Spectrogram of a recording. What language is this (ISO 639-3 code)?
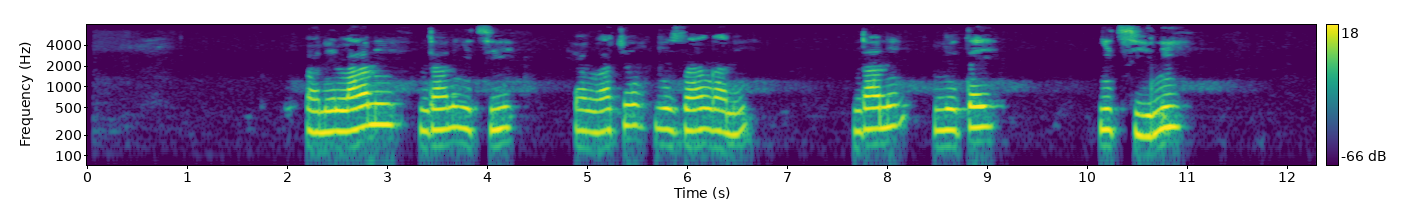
led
